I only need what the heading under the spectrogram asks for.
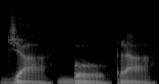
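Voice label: "jabora", concatenated syllables; Affixing experiment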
